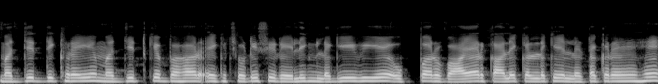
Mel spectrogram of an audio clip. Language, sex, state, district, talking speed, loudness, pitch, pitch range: Hindi, male, Uttar Pradesh, Jyotiba Phule Nagar, 200 wpm, -15 LUFS, 145 Hz, 140-155 Hz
